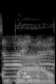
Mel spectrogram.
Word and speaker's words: dai: and the word is spelled D-A-I, but it's pronounced die.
